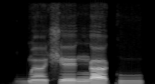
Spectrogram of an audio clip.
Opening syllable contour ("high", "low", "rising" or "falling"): low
